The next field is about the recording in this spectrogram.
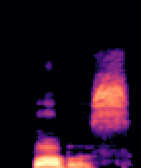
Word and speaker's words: phobos: When you look in Strong's Concordance, the number is G, for Greek, 5401, and it's spelled P-H-O-B-A-S, pronounced phobos.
